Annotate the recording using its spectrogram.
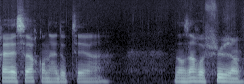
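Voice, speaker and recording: This man speaks at a fairly slow pace in a monotone, flat intonation. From southern France, La Ciotat (Provence). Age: 30s. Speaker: climate activist. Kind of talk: interview testimony. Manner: casual, hesitant with many fillers.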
